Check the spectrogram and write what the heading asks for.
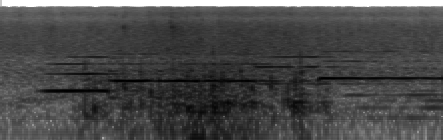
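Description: Heavy rain starts abruptly and keeps pouring in a dense, steady hiss, loud, with a few faint sustained tones underneath and no voices.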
